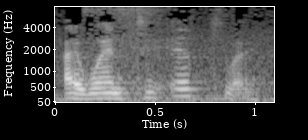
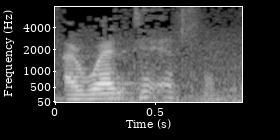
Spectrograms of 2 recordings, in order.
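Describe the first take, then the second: First: "I" leaned on, falling to "Italy"; stress on I. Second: "went" held long and stressed. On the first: Speaker tells the audience he went, stressing "I". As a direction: put the weight on "I". Repeats line with shifted stress. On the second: Speaker repeats to the audience, stressing "went". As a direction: lean into "went". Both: Shown as a demonstration.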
